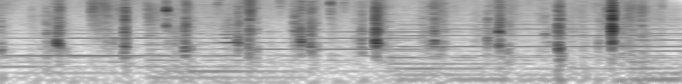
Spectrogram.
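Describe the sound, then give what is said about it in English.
Horse hooves clop steadily on a hard road, a brisk, even rhythm of sharp knocks over a low rumbling hum, with a few slightly louder strikes standing out; two strong horses pulling a caravan. “They travel down the road for a couple of minutes until a clopping behind them causes them to stop.”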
